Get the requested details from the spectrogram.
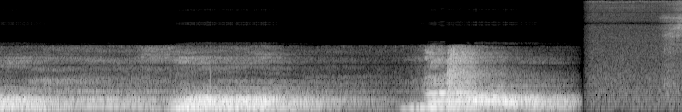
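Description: A young girl shouts with excitement.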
